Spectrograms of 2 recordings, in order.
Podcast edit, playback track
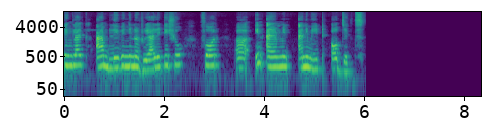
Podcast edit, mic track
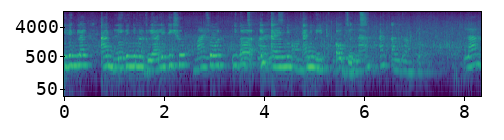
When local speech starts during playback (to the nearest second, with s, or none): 3 s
